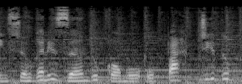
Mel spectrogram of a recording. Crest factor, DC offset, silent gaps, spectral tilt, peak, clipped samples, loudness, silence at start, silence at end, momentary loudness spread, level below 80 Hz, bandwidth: 18 dB; under 0.1%; none; -4.5 dB/octave; -2 dBFS; under 0.1%; -19 LUFS; 0 s; 0 s; 6 LU; -38 dBFS; 16 kHz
